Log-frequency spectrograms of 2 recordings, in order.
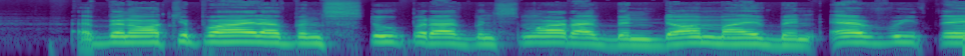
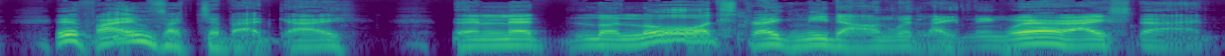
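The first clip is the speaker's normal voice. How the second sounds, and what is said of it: Imitates a cartoon villain's voice. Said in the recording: “I was mimicking Frieza from Dragon Ball Z Abridged”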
